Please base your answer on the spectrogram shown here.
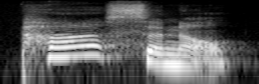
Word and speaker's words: personal: With the first one, the stress is on the first syllable. Personal. So we have two weak schwa sounds there. Personal. Notice I'm not really moving my mouth.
